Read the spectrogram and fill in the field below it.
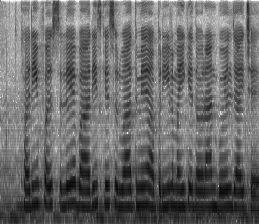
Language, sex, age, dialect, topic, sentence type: Magahi, female, 31-35, Western, agriculture, statement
